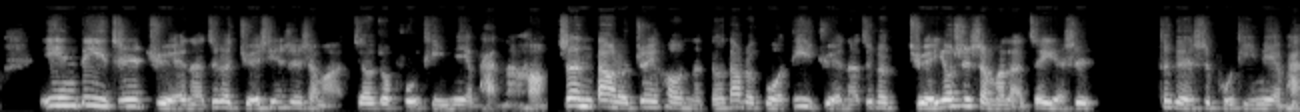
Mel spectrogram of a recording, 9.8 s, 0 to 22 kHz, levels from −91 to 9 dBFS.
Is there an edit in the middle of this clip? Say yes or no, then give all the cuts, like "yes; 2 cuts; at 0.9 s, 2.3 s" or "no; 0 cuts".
yes; 1 cut; at 4.1 s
